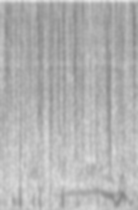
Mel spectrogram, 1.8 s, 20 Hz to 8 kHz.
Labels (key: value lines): label: biophony, cascading saw
recorder: SoundTrap 600 or HydroMoth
